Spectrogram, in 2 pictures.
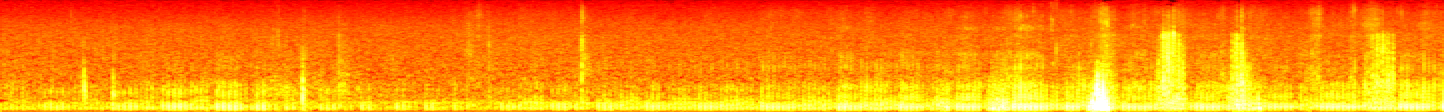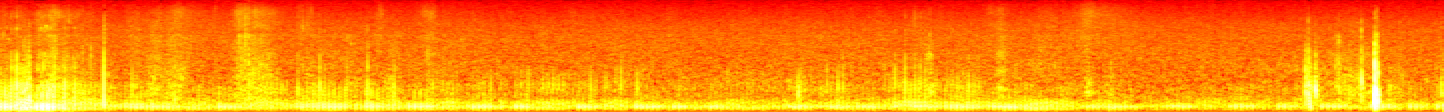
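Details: Domestic cat purring steadily, a low continuous rumble with soft rhythmic pulses, broken by a few faint clicks and one sharp tap near the middle; quiet indoor setting.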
